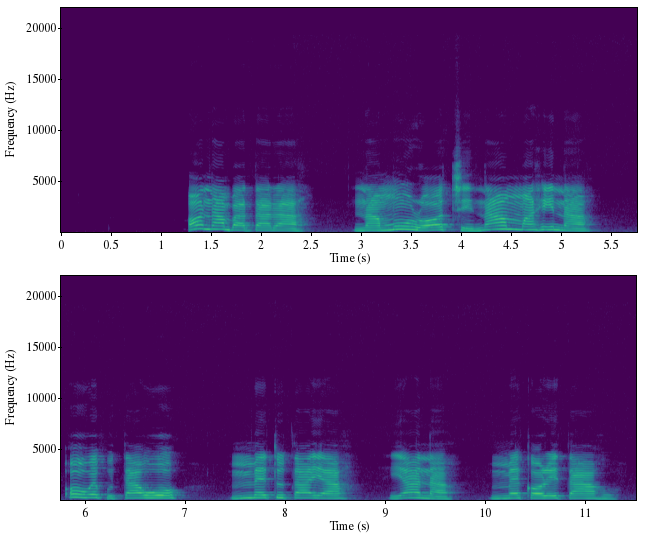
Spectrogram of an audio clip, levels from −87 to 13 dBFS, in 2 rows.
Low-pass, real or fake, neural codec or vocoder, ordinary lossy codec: 19.8 kHz; real; none; none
